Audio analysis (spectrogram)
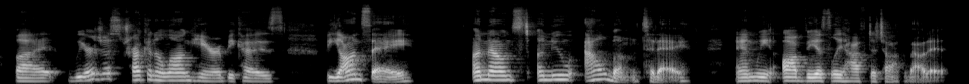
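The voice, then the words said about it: Unwell, unpleasant-sounding voice. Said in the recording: “I feel shitty ... my voice sounds even more unpleasant than usual”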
